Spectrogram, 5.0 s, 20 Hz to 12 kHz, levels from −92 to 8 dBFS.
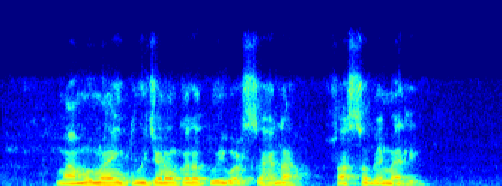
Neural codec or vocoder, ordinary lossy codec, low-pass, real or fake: codec, 16 kHz, 8 kbps, FunCodec, trained on LibriTTS, 25 frames a second; Opus, 32 kbps; 7.2 kHz; fake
